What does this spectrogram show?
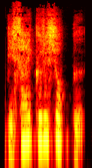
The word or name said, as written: risaikuru-shoppu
